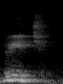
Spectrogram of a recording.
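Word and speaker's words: bridge: तो यहाँ पर क्या पढ़ेंगे, ब्रिज, ब्रिज, क्योंकि डी तो साइलेंट है ही, क्योंकि उसके जी के पहले आ रहा है डी, इसीलिए डी साइलेंट है। तो यहाँ पर ब्रिज पढ़ा जाएगा।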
